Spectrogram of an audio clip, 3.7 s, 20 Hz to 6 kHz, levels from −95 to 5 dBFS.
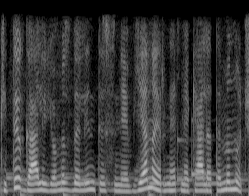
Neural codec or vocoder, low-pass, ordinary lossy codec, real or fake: none; 5.4 kHz; AAC, 32 kbps; real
